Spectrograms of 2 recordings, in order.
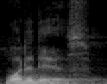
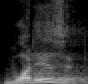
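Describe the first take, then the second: First: "What it is." lower, as a statement; street-name slang. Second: "What is it?" higher and louder, as a question; puzzled question. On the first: Preacher joking about manna's street name, mock slang. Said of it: "they call it by its street name". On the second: Preacher voicing Israelites baffled by manna, puzzled question. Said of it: "manna simply means". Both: Acted.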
